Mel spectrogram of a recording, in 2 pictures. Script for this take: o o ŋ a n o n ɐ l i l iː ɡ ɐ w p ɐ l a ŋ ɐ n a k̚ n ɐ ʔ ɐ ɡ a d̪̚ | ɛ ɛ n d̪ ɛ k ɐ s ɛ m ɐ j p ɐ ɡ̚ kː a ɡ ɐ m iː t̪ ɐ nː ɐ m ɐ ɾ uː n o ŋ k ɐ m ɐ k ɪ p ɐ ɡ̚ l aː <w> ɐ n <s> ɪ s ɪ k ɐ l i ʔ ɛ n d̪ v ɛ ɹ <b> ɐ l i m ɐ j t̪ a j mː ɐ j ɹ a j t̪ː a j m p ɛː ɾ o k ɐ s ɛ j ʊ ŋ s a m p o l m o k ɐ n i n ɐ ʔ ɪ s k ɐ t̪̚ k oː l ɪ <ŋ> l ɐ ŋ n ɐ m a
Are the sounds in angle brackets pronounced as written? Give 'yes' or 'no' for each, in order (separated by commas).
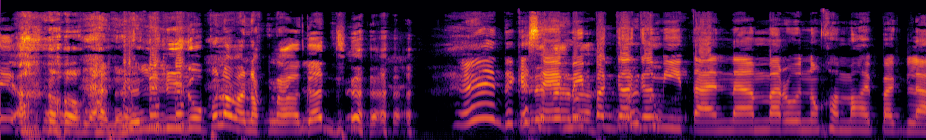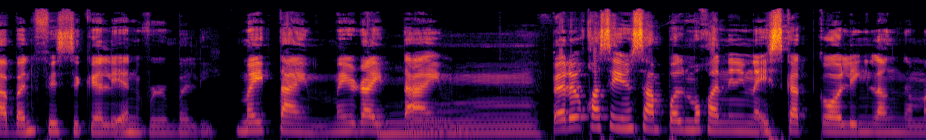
no, no, yes, yes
